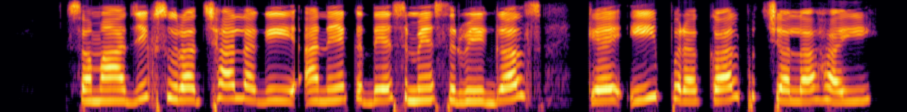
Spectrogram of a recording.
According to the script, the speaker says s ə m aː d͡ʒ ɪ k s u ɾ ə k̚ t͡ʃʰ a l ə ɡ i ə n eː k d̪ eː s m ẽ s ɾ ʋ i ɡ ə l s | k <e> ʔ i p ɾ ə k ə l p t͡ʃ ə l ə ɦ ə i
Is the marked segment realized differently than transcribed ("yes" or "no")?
no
